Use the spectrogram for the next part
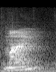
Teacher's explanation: Tenemos una vocal larga, en este caso un diptongo, mine, entonces viene subiendo ascendentemente la tonía, y al llegar a la N ya no me importa expresar el tono. Es decir, estas resonantes Lenis no son consonantes portadoras de tono.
